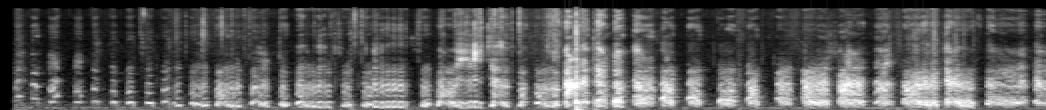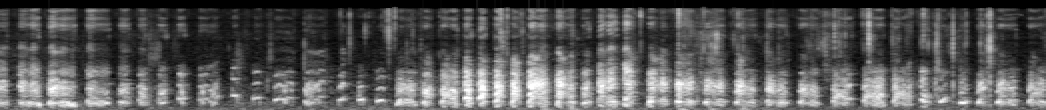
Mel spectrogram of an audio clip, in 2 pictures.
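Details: Pet meerkat kept at home, very excited while eating a favourite animal jelly snack, gives a rapid, continuous stream of short harsh pulsed calls, about three per second, swelling louder around the middle and again near the end.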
